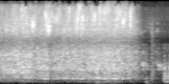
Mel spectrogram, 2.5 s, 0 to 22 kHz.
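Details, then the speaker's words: 2007 Luna Ultima 524 four-berth caravan: water runs freely from the circular stand-up shower's hot tap with a steady hiss, no sputtering, hammering or squeal; shower head and taps work fine, normal water flow. "The shower head works fine, as do the taps, so I'll turn it on to hot. Water running"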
